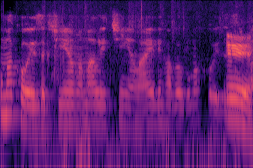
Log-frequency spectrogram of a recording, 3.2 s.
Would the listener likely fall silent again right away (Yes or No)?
No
